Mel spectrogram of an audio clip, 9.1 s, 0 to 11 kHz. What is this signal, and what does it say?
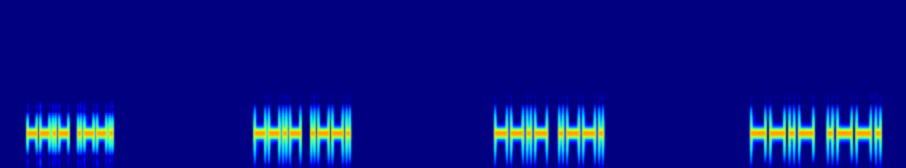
Morse code, heard as a keyed tone, about 33 wpm, 700 Hz. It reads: QP QP QP QP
